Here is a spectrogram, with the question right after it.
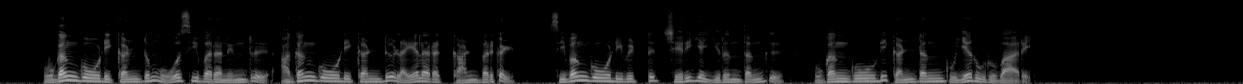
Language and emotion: Tamil, neutral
